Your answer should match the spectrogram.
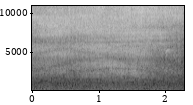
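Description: A snake hisses in one steady, breathy stream that stays faint and even for about two seconds, with no break or other sound.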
